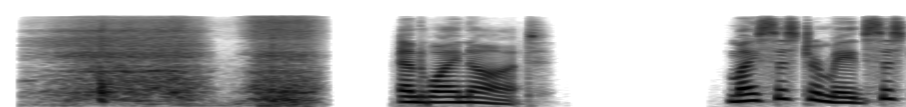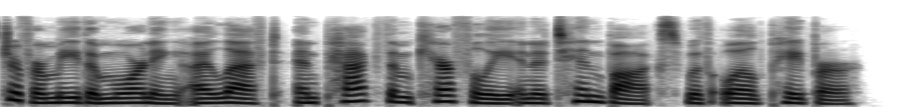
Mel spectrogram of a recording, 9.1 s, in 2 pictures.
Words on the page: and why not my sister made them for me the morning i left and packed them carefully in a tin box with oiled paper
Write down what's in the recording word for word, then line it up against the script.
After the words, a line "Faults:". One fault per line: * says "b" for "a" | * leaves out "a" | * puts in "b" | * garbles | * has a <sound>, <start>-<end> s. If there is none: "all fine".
and why not my sister made sister for me the morning i left and packed them carefully in a tin box with oiled paper
Faults:
* has a sigh, 0.1-1.7 s
* says "sister" for "them"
